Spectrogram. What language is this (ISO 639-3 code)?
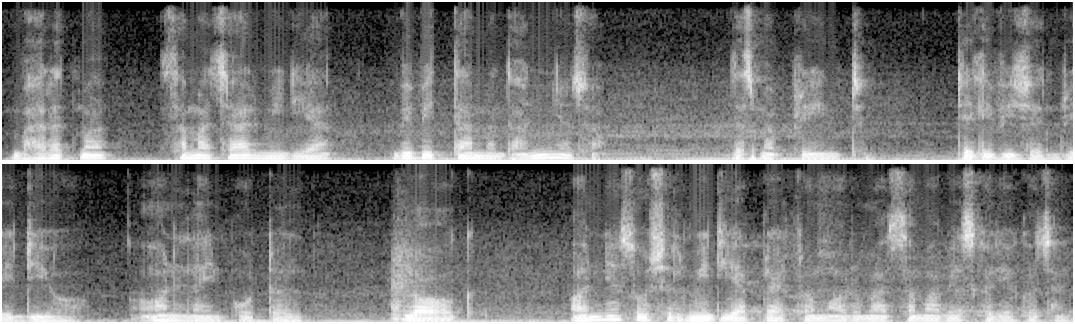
nep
